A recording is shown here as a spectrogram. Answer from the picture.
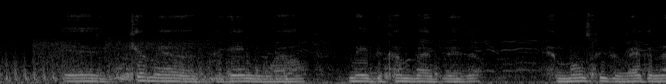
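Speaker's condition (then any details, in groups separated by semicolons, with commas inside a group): Parkinson's syndrome; sometimes slurred speech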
